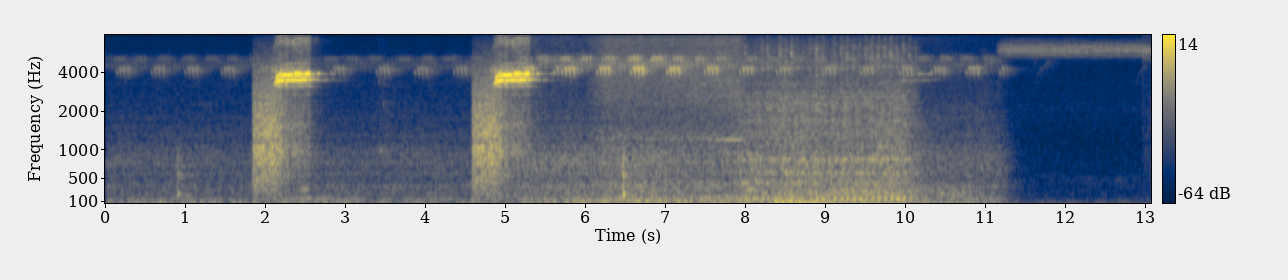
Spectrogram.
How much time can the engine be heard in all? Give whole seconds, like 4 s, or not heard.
4 s.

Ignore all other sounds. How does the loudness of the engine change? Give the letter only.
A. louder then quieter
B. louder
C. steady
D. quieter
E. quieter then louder
B.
